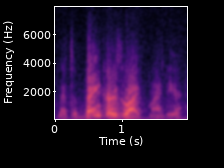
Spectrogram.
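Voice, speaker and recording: A man's voice: sits low, sing-song, measured pace, fairly bright tone, slight background noise, full character voice, rough recording. An actor playing a weary, resigned small-town banker with a fatherly manner.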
